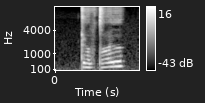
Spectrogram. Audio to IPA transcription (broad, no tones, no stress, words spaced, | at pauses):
ʈəvdˤeə̯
